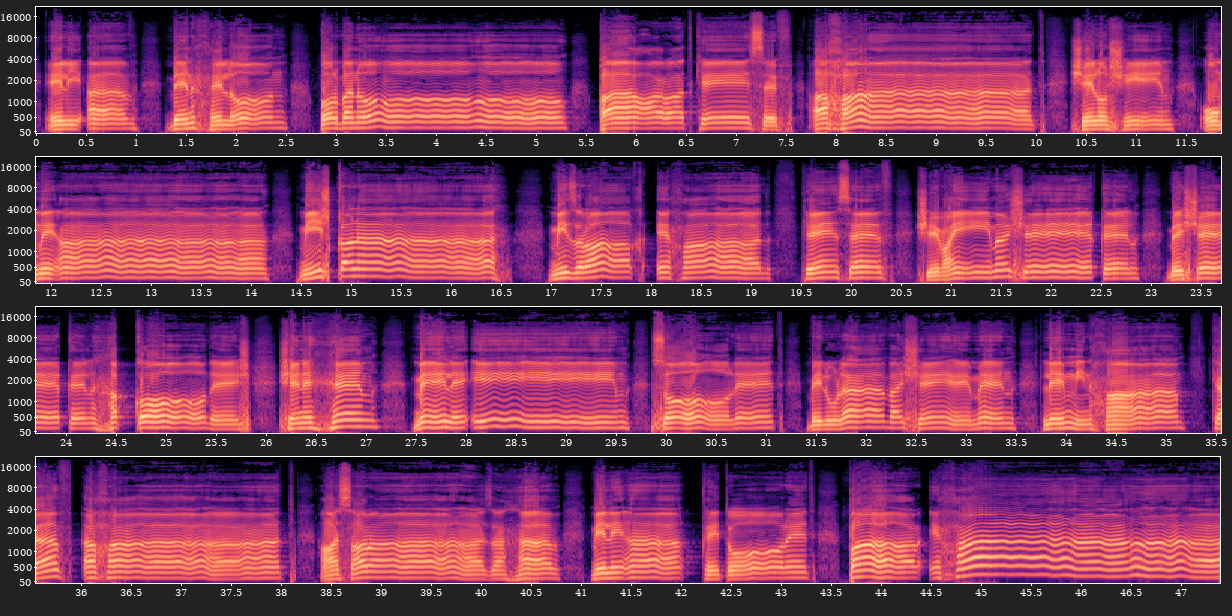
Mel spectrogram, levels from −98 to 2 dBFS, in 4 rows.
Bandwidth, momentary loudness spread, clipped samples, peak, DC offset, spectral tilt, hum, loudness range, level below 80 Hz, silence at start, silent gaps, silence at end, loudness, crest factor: 18 kHz; 8 LU; 0.1%; 0 dBFS; under 0.1%; -4.5 dB/octave; none; 2 LU; -52 dBFS; 0.15 s; none; 0 s; -12 LUFS; 12 dB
